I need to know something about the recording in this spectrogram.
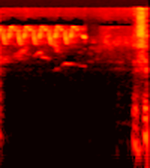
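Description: Faint bird chirping: a rapid, wavering high-pitched trill for about the first second, then stopping.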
